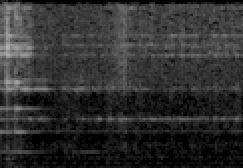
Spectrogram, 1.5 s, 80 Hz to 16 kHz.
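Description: A quick, faint clink of two coins, 5-cent pieces standing in for the poor widow's two copper coins in a retelling of the Bible story, a bright metallic chink, followed by a softer tinkle and then a low, steady hum with no talking.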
